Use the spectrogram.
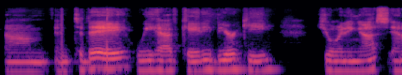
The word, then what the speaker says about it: Bjerke: And today we have Katie Bjerke joining us. And I know I got that pronounced right because she said beer is key.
